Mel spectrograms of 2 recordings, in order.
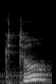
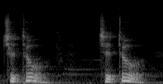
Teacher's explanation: In Kosovo you hear a lot of words starting with ch instead. So this is typically Kosovo Albanian. Like for example instead of ku for here they also say chu chu.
